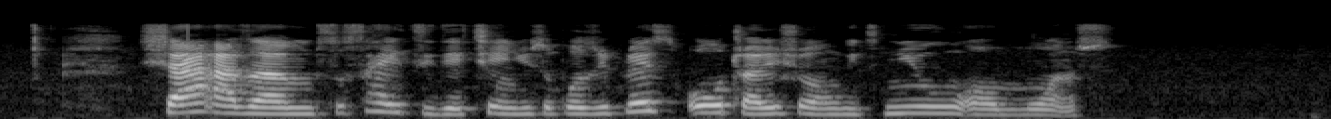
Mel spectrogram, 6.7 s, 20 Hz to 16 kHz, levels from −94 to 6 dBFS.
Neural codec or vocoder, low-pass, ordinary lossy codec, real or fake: none; 7.2 kHz; none; real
